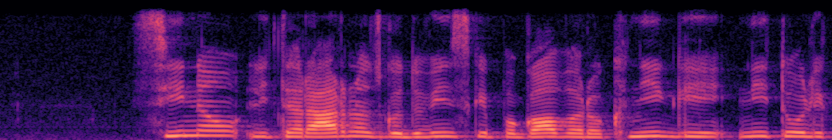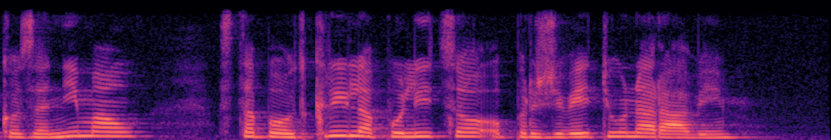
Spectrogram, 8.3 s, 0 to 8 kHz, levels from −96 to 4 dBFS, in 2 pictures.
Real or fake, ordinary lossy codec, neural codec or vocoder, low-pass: real; none; none; 7.2 kHz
